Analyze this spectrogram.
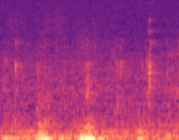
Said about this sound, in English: Oh, you chewing with your mouth closed? I appreciate it.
